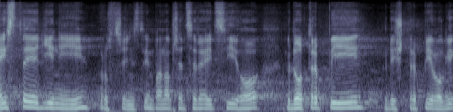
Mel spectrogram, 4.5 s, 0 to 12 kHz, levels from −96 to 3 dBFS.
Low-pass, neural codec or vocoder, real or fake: 10.8 kHz; codec, 44.1 kHz, 7.8 kbps, DAC; fake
